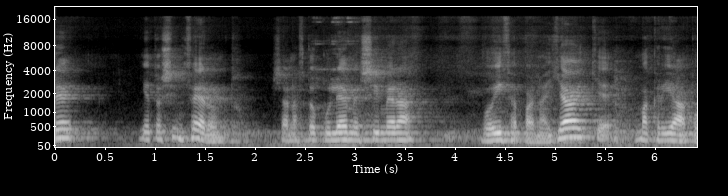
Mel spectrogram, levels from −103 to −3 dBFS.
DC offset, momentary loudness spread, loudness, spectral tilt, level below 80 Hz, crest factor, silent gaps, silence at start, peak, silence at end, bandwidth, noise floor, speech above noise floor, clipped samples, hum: under 0.1%; 23 LU; -31 LUFS; -6.5 dB/octave; -58 dBFS; 20 dB; none; 0 s; -12 dBFS; 0 s; 17 kHz; -56 dBFS; 26 dB; under 0.1%; none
